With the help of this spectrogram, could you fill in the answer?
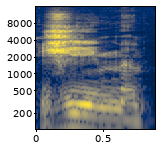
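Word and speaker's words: جيم: mime à la fin et donc ça fait gym au niveau de son écriture ou sa présentation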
